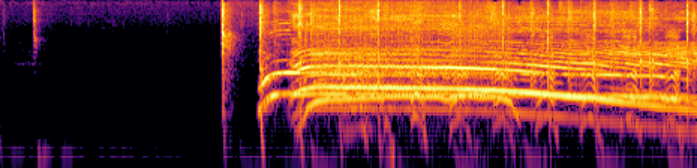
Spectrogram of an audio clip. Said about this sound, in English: The clapping has to continue on through the whole thing. Okay. Otherwise, what's the point?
